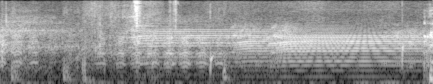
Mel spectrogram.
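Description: Several sheep in the Minecraft video game bleat in quick succession, with one long nasal wavering call near the end, faint but clear over a low background hum.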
